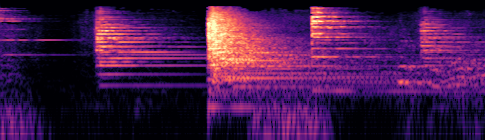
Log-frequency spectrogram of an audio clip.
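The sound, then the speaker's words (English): Bells rung by a group in turn down the line, with four separate strikes evenly spaced about half a second apart. Each strike gives a bright, sustained ringing tone whose decay overlaps the next, and the second strike is the loudest. “Now, over here, this is the bell section. So we're going to practice our bells here.”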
